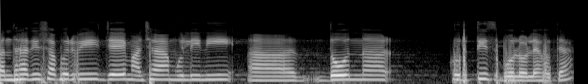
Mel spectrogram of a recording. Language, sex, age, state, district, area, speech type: Marathi, female, 45-60, Maharashtra, Buldhana, urban, spontaneous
